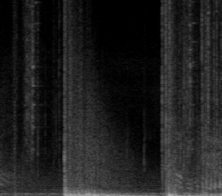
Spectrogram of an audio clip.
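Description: A loud blast booms with a deep rumble.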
